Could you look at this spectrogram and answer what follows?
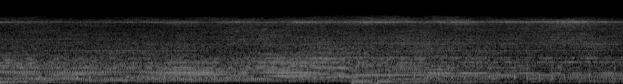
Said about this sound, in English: Once the door is shut, and once I spin the turbine and the engine starts, they get very, very quiet.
